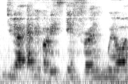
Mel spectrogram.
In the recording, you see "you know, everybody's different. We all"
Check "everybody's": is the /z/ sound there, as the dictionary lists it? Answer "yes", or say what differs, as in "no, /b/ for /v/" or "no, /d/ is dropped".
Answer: yes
